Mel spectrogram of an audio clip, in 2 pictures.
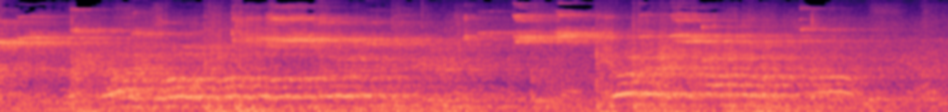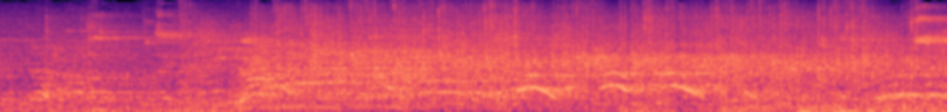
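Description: A basketball bounces with dull thuds on the floor.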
